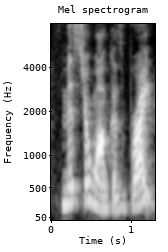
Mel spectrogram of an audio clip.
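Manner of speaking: ordinary delivery, nothing marked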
